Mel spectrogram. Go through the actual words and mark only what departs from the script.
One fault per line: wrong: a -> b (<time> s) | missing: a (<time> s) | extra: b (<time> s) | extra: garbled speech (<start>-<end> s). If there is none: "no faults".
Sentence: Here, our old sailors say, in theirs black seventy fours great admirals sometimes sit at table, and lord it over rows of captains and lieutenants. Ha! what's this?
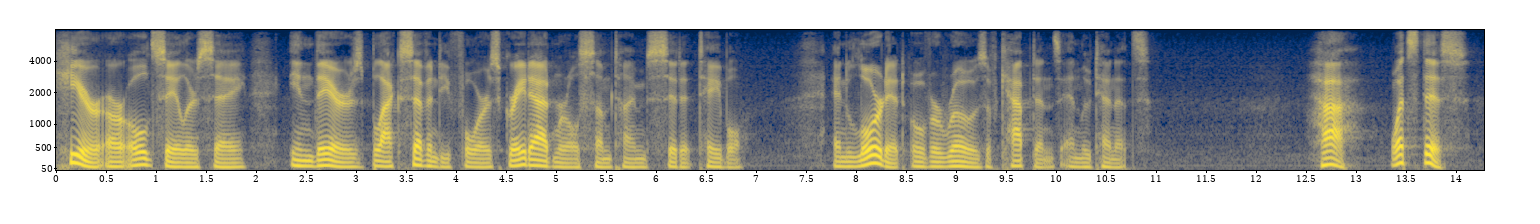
no faults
